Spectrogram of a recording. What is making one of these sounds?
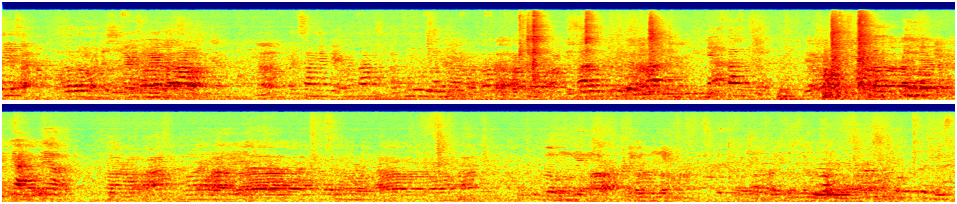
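Young men talk and chatter nearby in a room.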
